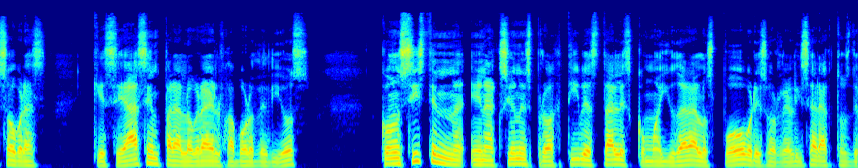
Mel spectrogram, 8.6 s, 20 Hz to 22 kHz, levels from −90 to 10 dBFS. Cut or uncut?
uncut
